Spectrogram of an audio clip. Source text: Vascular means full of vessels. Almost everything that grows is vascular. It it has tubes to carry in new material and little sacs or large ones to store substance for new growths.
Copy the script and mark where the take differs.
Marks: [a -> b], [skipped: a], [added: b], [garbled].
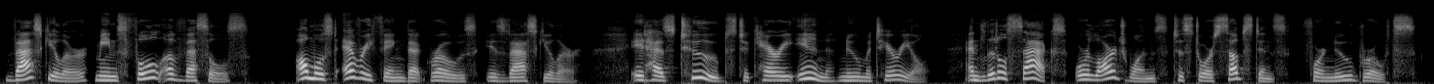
Vascular means full of vessels. Almost everything that grows is vascular. It [skipped: it] has tubes to carry in new material and little sacs or large ones to store substance for new growths.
